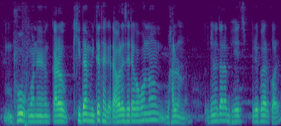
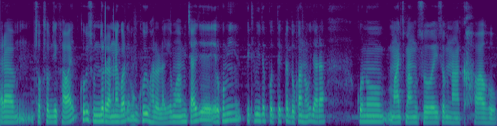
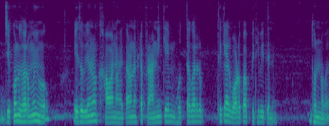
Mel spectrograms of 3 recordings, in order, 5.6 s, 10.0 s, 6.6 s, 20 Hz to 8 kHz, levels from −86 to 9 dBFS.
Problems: none marked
